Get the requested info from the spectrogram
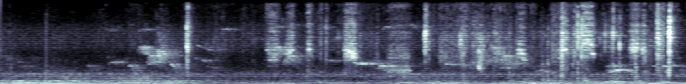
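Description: Small birds chirping in short calls over a steady low hum, with a few sharp clicks about halfway through and near the end as a brass tank tap is twisted loose by hand.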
